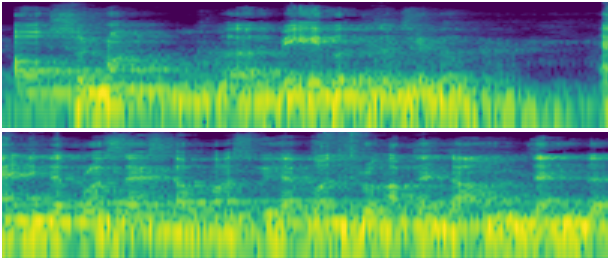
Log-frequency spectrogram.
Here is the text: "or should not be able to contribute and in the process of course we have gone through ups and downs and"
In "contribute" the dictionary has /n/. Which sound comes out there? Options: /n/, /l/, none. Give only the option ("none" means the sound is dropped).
none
